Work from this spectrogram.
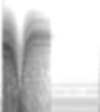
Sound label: DJ Rub Reverse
